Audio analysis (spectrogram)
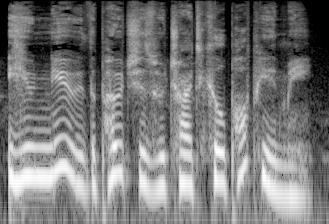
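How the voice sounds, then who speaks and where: A woman playing a composed, helpful teenage schoolgirl adventurer in a video game, polite and matter-of-fact with a husky voice. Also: fairly high pitch, lively intonation, brisk, mellow, no room sound. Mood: questioning, determined.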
